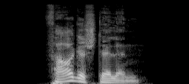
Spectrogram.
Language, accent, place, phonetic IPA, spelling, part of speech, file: German, Germany, Berlin, [ˈfaːɐ̯ɡəˌʃtɛlən], Fahrgestellen, noun, De-Fahrgestellen.ogg
- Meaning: dative plural of Fahrgestell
